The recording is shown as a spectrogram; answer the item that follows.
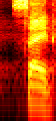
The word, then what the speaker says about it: site: उसी प्रकार से SITE है, तो इसे हम पढ़ेंगे साइट, क्योंकि आई का उच्चारण आई होगा।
